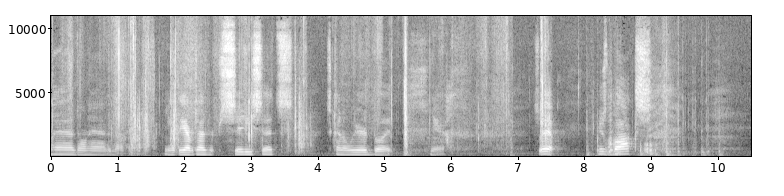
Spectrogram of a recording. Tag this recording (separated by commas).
Speech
